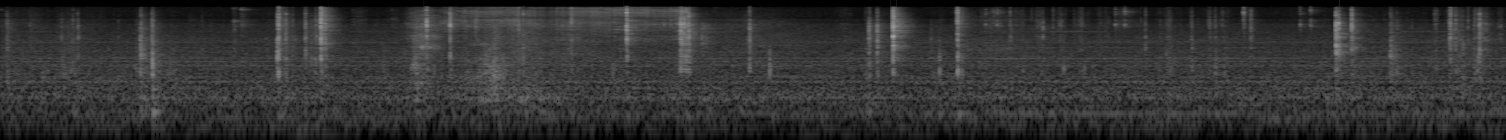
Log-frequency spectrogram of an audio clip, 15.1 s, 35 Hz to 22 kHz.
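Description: Sharp plastic clicks and snaps from the bottom case of an HP 245 G8 laptop as its edge is worked along the seam with a plastic card and fingers, the case clips catching and releasing at irregular intervals. A short scraping of the card along the seam comes around the middle.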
